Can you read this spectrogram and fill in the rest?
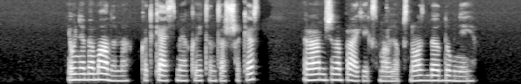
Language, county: Lithuanian, Vilnius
